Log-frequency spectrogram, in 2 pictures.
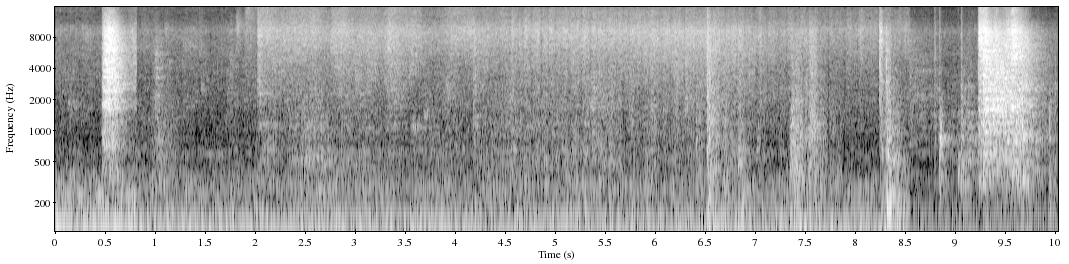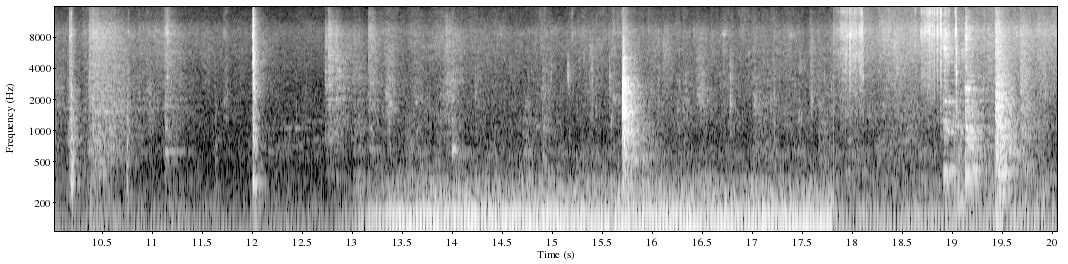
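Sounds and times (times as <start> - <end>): steady low hum: 0.0 - 5.5, 13.1 - 20.0.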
